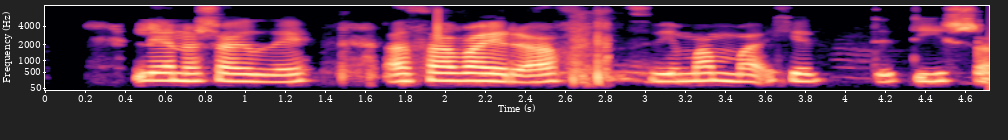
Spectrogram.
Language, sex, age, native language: Icelandic, female, 11, Icelandic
